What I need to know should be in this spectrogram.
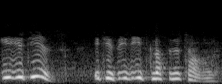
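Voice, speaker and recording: A woman's voice: high-pitched, very animated, a little fast. An actress playing an uneasy, evasive working-class landlady who stammers and talks in a folksy, ungrammatical way, in a 1970s radio drama. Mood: hesitant, uneasy. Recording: muffled narrow-band old radio broadcast.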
